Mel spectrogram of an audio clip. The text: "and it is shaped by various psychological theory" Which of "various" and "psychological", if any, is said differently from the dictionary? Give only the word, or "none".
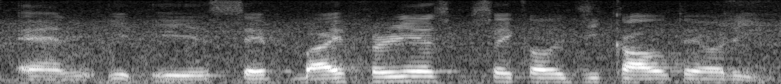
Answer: various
